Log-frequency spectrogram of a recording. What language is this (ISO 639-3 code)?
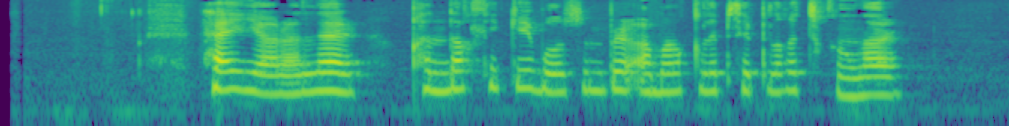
uig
